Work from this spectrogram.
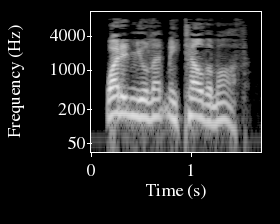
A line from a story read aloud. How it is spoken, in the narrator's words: Fury made her voice tremble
